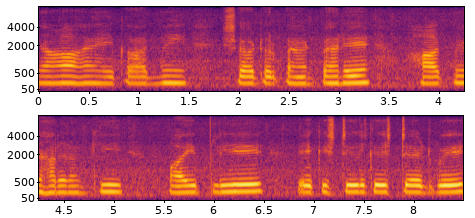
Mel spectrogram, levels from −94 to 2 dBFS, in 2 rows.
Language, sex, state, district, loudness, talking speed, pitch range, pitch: Hindi, female, Punjab, Pathankot, -15 LUFS, 150 wpm, 190-205 Hz, 200 Hz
